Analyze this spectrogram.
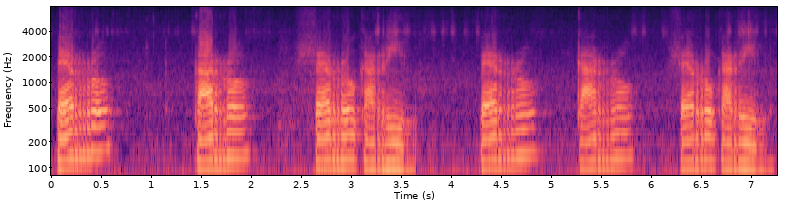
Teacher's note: it's pronounced as a trill or a multiple flapping of the tip of the tongue against the ridge behind the top teeth as air passes over the tongue.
